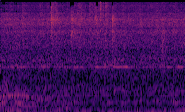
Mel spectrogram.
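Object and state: Nothing is struck.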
